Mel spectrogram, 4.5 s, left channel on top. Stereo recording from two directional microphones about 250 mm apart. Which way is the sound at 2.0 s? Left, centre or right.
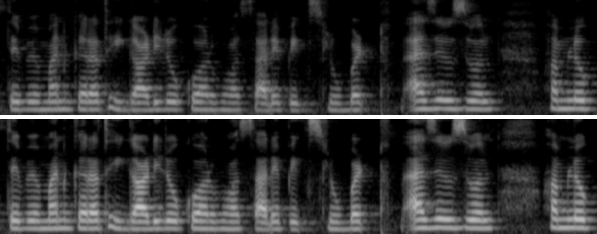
Centre.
